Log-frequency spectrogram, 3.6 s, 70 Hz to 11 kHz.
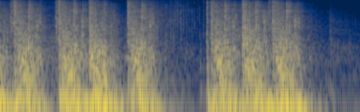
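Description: Several bursts of rapid gunfire in the survival game 7 Days to Die, close and loud, with brief pauses between volleys and a fading tail at the end.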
